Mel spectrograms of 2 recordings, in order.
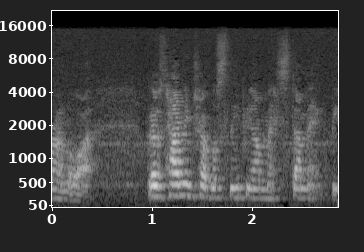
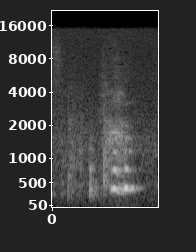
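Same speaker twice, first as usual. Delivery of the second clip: light sheepish laugh; quick embarrassed giggle; short laugh; 11 semitones higher, 3 dB louder than usual. Real, not acted. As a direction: laugh at herself. Laughs at forgetting.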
